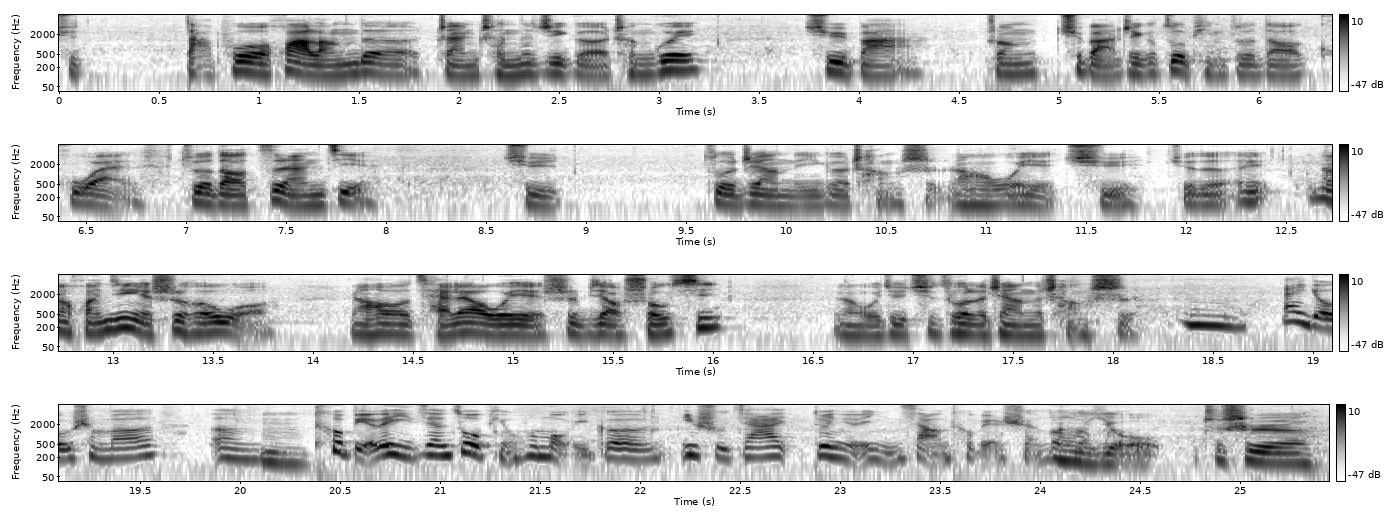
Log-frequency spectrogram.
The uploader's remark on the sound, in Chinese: 夏日海边对话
